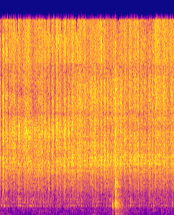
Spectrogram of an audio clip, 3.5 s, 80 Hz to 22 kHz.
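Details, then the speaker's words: Pressure canner canning chicken stock at 10 pounds, stopper on and pressure nubbin up, 25-minute cook: constant high steam hiss with a short spurt midway, no rattle or sputter; holding operating pressure normally. "10 pounds. Got the stopper on. That little nubbin right there is up. So that is pressurized."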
